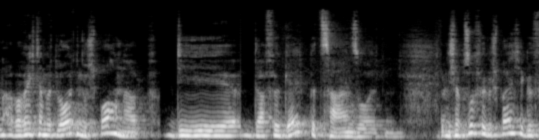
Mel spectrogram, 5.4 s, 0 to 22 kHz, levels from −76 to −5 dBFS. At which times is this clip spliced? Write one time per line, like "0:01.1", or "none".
0:01.6
0:04.4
